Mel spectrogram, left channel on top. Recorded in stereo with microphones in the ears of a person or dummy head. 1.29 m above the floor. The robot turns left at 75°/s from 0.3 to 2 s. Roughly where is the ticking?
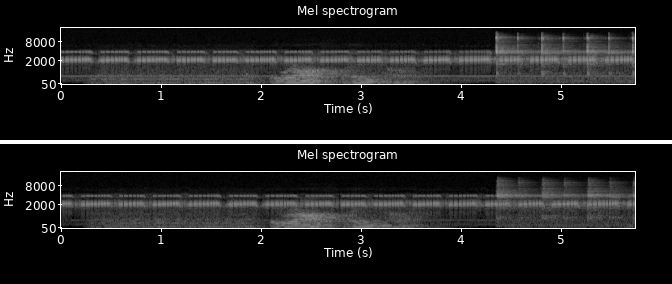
Left.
